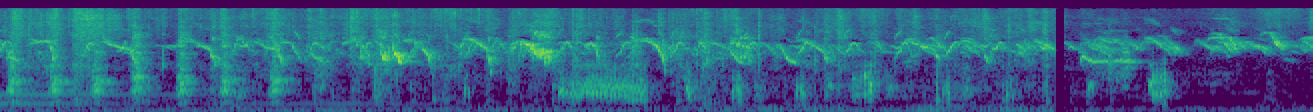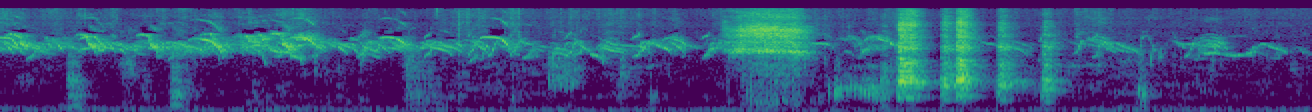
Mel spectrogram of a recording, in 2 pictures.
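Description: Chicks peep rapidly and shrilly, close by.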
